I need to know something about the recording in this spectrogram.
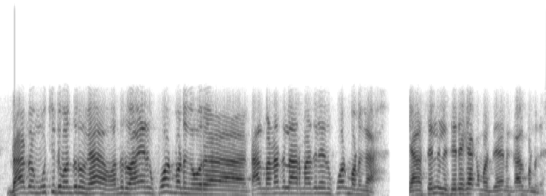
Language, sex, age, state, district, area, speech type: Tamil, male, 30-45, Tamil Nadu, Chengalpattu, rural, conversation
